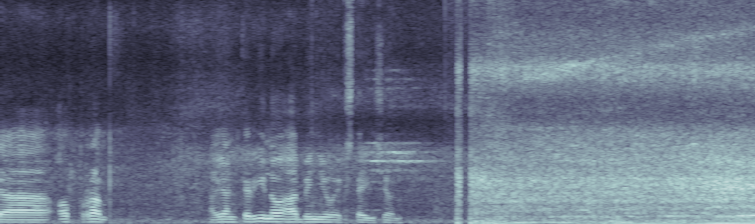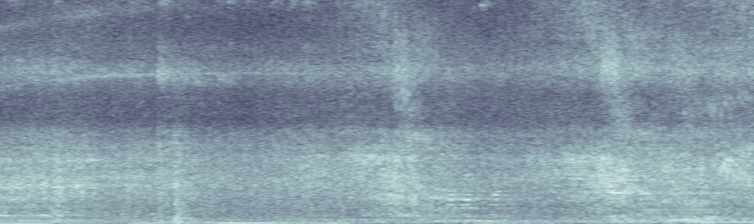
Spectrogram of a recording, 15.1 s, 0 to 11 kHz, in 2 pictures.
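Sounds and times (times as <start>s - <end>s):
street traffic: 0.0s - 15.0s
heavy vehicle rumbling past: 4.6s - 15.0s.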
